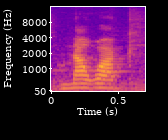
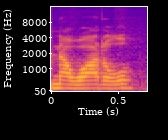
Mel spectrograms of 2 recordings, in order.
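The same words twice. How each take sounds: First: It is said with a tl affricate. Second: It is said without the tl affricate. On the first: The speaker calls it right. "It is nahuatl. It is an interesting sound. it is an affricate" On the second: The speaker calls it wrong. "which is not correct"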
